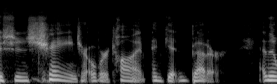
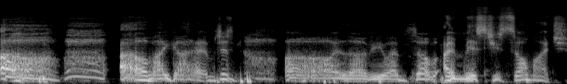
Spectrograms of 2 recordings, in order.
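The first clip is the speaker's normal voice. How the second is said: mock gasping, overjoyed dog voice, high and drawn out; 6 semitones higher, 3 dB louder than usual. Retelling how the dog greets them on the couch: imitating the dog's gasping joy. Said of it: "and she's like".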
